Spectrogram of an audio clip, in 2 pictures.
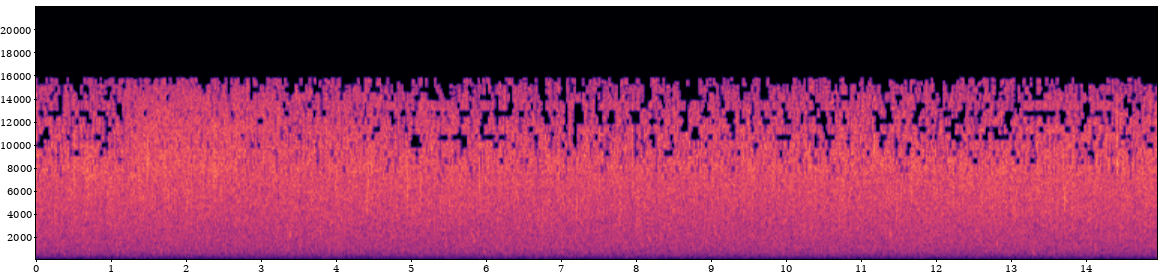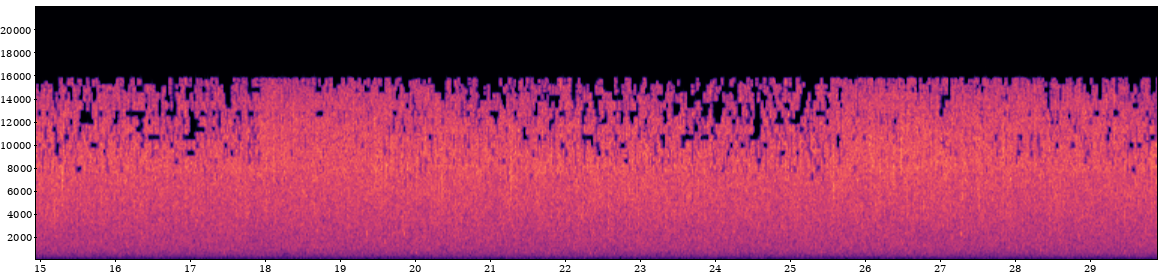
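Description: Steady rain falling on a corrugated roof and the surrounding leaves, with runoff pouring off the roof's edge in thin streams. An even, unbroken hiss.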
